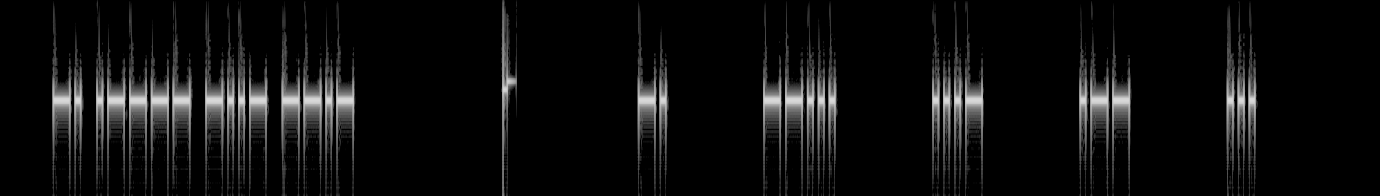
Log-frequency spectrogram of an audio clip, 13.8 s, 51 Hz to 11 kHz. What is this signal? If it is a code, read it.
Morse code, heard as a keyed tone, about 22 wpm, spaced as for 11 wpm, 700 Hz. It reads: N1XQ N7VWS
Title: USA Call Signs - 6x Character Spacing - 22wpm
